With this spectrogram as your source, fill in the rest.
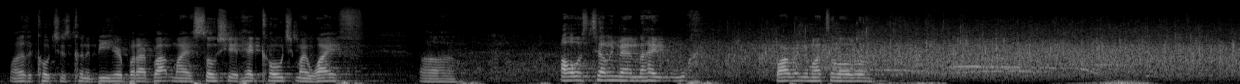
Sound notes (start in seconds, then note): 4.7 audience laughs; 8.9 audience applauds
